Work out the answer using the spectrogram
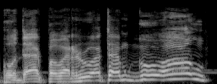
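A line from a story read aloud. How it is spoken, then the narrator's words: Shouted in sleep. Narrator (Russian): прокричал во сне дружок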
